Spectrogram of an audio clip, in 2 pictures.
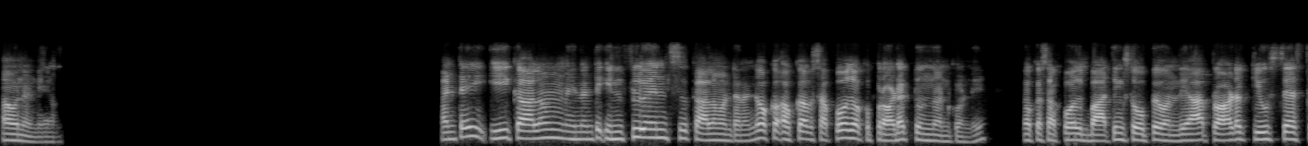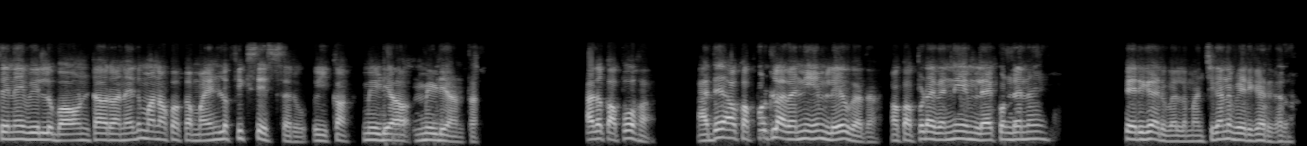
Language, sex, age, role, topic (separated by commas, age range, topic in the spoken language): Telugu, male, 25-29, guest, పిల్లలు పెరిగేకొద్దీ వాళ్లతో అనుసంధానం కోల్పోకుండా ఉండేందుకు మీరు ఏ చిట్కాలు పాటిస్తారు?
